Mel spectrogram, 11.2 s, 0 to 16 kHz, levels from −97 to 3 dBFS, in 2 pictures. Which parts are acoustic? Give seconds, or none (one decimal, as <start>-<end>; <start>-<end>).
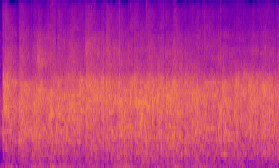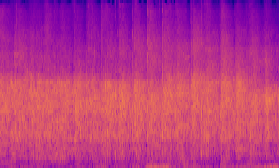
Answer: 7.7-9.1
